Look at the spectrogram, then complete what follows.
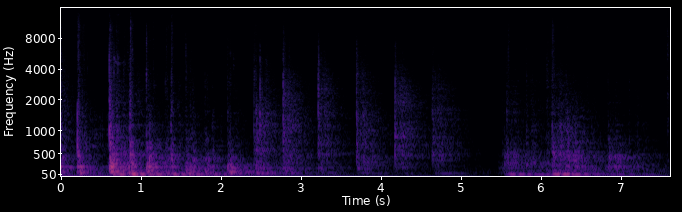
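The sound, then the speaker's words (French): Footsteps climb a staircase at a distance, a steady series of soft thuds with some reverberation, pausing briefly before a second climb begins with slightly heavier steps, panned across the stereo field. “Le même pris de plus loin. Les deux montées avec un effet de panoramique sur le second.”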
